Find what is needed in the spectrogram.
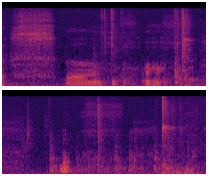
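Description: A man's drawn-out hesitation sound, a few faint voice fragments, and faint clicks and rustles of handling.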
